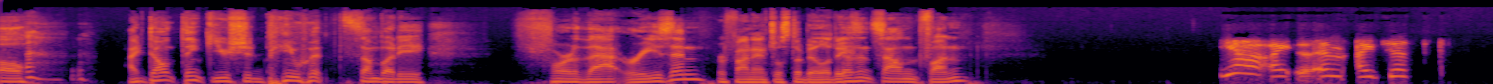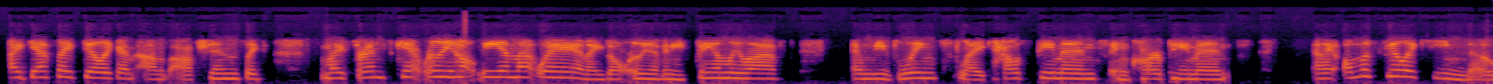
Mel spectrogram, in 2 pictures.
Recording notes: We have a listener on the phone. Listen to see how the room reacts.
